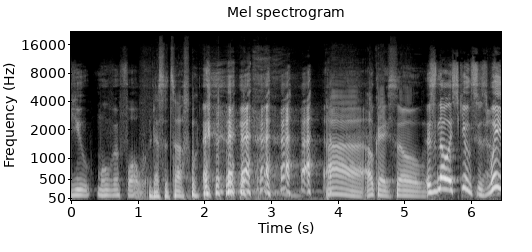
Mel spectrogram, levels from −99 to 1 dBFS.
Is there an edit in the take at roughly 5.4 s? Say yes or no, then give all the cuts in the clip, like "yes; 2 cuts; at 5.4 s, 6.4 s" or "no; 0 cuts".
no; 1 cut; at 1.1 s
